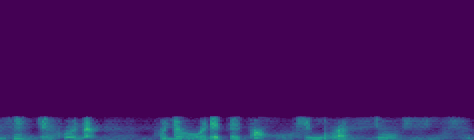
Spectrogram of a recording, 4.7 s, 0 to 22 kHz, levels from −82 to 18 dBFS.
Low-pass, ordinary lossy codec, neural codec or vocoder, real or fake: 3.6 kHz; none; codec, 44.1 kHz, 0.9 kbps, DAC; fake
